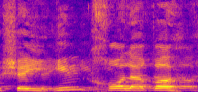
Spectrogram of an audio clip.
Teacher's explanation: اخفا نہیں ہوگا، اظہار ہوگا کیونکہ حروف حلقی میں سے خا ہے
